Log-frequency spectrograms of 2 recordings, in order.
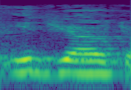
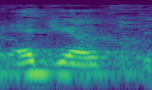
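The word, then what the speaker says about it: Eduyot: So Maseches Igios, or Egios, it's pronounced in different ways. Egyot, yeah, like Ayin, Ayin Dalet Yud Vav Tav, is a very, very interesting and somewhat enigmatic tractate.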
